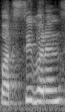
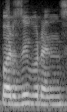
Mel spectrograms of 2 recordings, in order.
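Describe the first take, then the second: First: The middle consonant is an s sound. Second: The middle consonant is a z sound. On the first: The speaker calls it wrong. "ये परसिवरेंस नहीं है" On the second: The speaker calls it right. "पहली बात तो परजिवरेंस है"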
